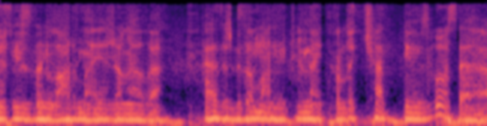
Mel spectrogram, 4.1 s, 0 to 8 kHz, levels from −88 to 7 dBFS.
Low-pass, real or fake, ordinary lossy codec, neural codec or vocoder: 7.2 kHz; fake; none; codec, 16 kHz, 2 kbps, FreqCodec, larger model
